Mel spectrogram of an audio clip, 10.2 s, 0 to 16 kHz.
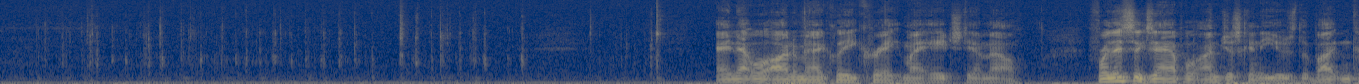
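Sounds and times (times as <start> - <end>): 
typing text on a computer keyboard: 0.3 - 5.0
speech: 5.4 - 10.1.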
